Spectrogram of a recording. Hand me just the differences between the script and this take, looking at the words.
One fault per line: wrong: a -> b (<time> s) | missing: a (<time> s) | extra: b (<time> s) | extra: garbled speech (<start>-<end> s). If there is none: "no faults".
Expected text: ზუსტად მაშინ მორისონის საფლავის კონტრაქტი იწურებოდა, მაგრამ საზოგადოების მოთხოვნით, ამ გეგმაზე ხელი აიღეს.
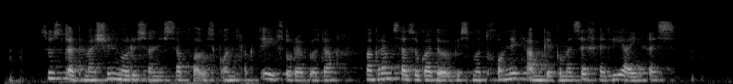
no faults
